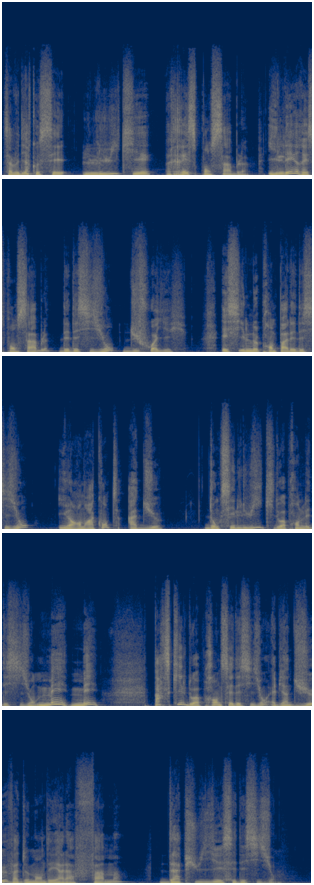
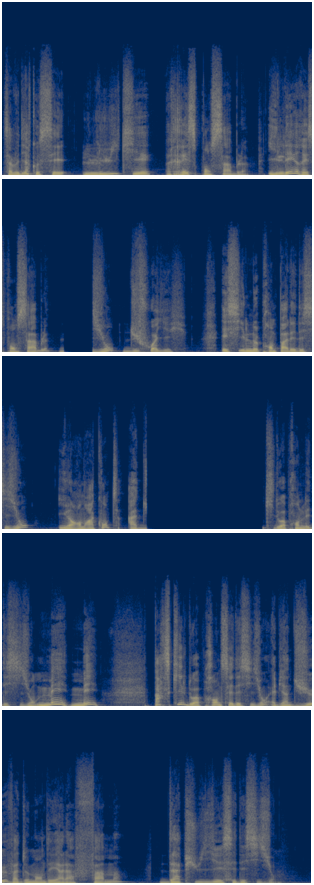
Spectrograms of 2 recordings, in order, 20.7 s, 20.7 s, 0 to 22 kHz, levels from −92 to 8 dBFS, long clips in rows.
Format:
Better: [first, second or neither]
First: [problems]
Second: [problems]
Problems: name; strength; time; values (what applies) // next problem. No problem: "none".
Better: first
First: none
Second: audio cutting out; at 5 s and at 10 s for 1.5 s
